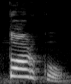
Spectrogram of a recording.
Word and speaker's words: তর্ক: এই উচ্চারণটা হচ্ছে তর্ক। এই যে তর্ক এই বানানটার উচ্চারণ উচ্চারণ হিসেবে যদি আমরা ভাঙ্গি তখন কি করে পাবো? ত র কয়ওকার। মানে ক এর আগে রটা উচ্চারণ হচ্ছে।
